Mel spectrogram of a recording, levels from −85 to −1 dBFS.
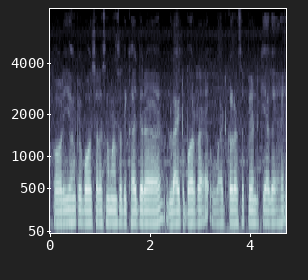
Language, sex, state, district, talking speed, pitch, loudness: Hindi, male, Bihar, West Champaran, 280 wpm, 120 Hz, -17 LUFS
